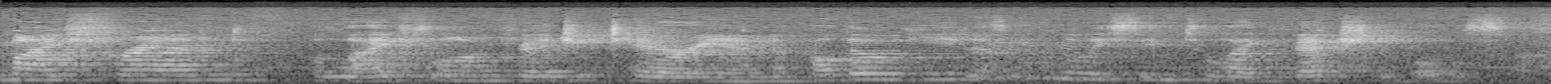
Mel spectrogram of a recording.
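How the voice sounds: A soft-spoken woman with a fairly high pitch, a fairly slow pace, ordinary pitch variation and audible room echo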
